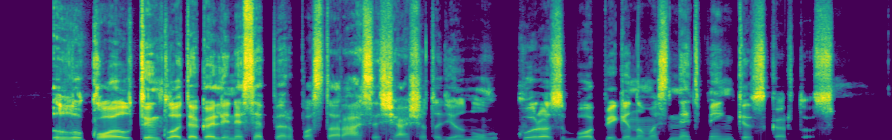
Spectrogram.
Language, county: Lithuanian, Vilnius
